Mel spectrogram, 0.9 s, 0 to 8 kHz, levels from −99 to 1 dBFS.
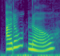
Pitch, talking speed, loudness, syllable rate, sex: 275 Hz, 195 wpm, -17 LUFS, 4.2 syllables/s, female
